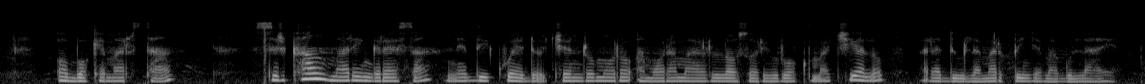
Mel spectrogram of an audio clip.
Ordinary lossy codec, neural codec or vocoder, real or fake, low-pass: AAC, 64 kbps; none; real; 7.2 kHz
